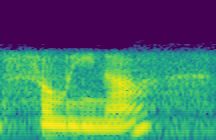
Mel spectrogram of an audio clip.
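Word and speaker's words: Selina: My first name, Selena, is spelt with an I, S-E-L-I-N-A, not to be confused with the Mexican singer, Selena, spelt with an E, S-E-L-E-N-A.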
